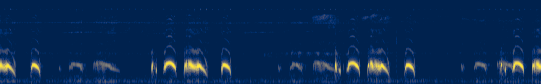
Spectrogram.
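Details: Repeated spotted dove coo phrases played to trigger a quiet pet dove: several sequences of hoarse, bowed coos with long swelling middle notes and soft trailing notes, about three phrases in eleven seconds.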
